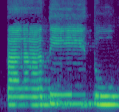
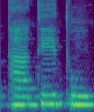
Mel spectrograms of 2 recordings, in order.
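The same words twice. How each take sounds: First: TA, TI, TU held long without a puff; normal ta. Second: TA, TI, TU with puffs of air after T; wrong breathy ta. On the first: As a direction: clean unbreathed "Ta, titu". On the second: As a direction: aspirate each T in "ta, titu". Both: Shown as a demonstration.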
